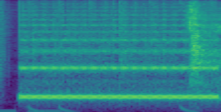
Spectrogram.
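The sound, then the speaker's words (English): A loud, steady electronic telephone tone drones unbroken for about two seconds, the kind heard when a call is rejected, then cuts off abruptly. No one speaks. “I do this to you, and I get a rejection.”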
